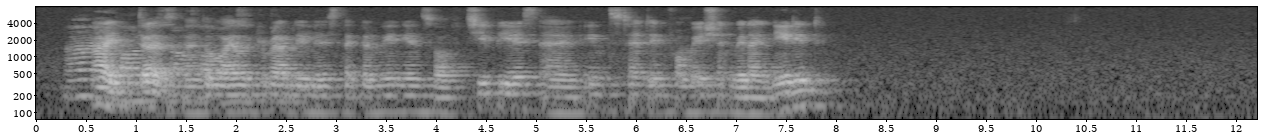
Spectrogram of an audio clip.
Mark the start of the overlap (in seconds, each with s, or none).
0.6 s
